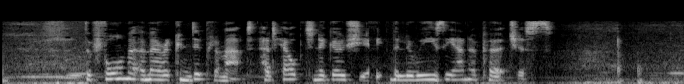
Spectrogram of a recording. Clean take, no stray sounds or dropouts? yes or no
no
